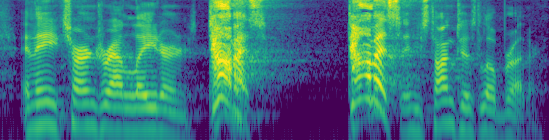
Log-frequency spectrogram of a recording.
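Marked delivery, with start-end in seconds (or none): 1.6-3.0 harsh, very loud, high-pitched barking shout. Retelling a young man at the dog park calling his little brother: imitating a harsh shout. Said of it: "Just kind of real harsh voice".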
